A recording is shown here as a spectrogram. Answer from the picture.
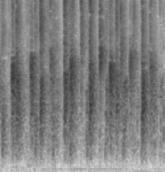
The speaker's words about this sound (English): I just wanted to, start with a round of applause and appreciation for coming so far to be here.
